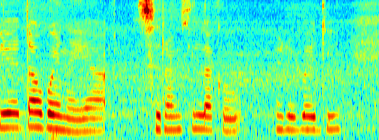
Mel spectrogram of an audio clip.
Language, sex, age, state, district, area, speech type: Bodo, female, 18-30, Assam, Chirang, rural, spontaneous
